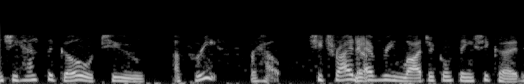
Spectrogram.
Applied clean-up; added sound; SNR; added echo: classical method spectral subtraction.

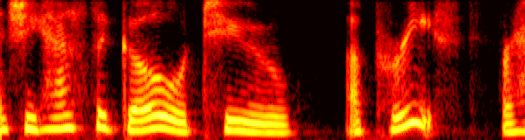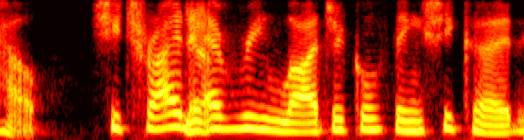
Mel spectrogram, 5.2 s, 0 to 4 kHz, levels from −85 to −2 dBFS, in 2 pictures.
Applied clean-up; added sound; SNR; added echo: neural mask model DeepFilterNet 3.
